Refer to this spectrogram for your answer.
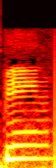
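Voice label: "bin" Mandarin Chinese, neutral tone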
